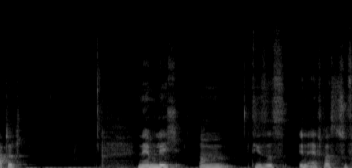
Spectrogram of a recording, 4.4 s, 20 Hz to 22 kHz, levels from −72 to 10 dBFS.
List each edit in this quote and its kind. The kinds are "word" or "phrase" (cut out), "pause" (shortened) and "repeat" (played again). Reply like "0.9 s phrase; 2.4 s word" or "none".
none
